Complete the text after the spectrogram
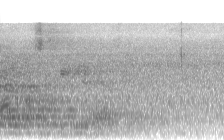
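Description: A young man speaks briefly, echoing in a large hall.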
